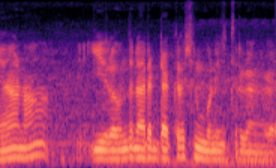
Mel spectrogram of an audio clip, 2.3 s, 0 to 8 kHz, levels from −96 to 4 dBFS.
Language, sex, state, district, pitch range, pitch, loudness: Tamil, male, Tamil Nadu, Namakkal, 105-125 Hz, 115 Hz, -19 LUFS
